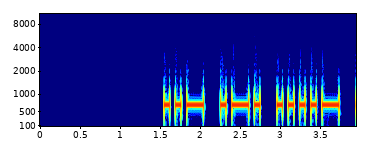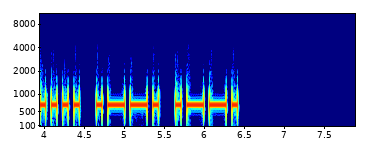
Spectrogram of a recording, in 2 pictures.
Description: Morse code, heard as a keyed tone, about 17 wpm, 700 Hz. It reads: UR4HPP
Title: DXCC-100 Call Signs - 6 Characters - Repeated 3x - 17wpm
